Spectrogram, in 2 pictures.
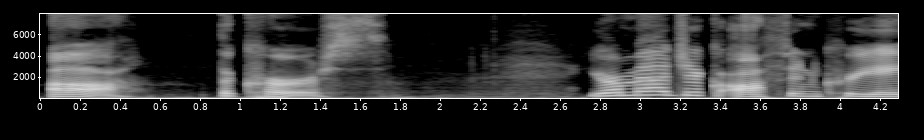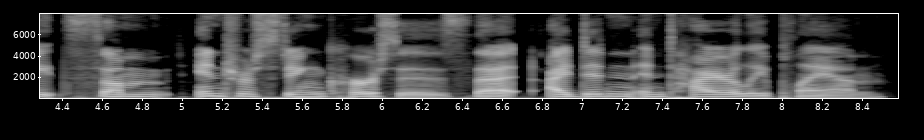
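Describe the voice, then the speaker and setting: A cruel sorcerer father taunts his captive daughter with cool, sneering amusement, as a woman reader puts him on. The voice sits low and smooth, read close to the mic in a dead-dry studio. It unfolds like a dark fantasy audiobook. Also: expressive, slow pace, dry recording. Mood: mocking. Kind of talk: audiobook dialogue reading.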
